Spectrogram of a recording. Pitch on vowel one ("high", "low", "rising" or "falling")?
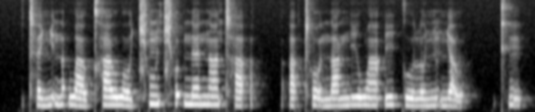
low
